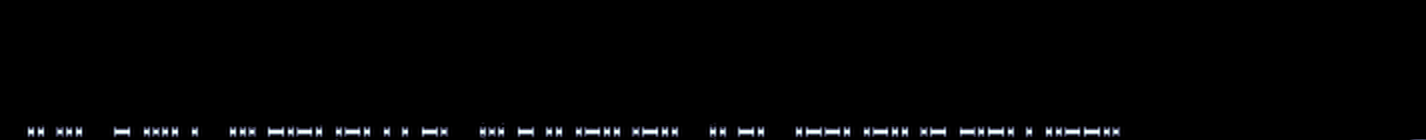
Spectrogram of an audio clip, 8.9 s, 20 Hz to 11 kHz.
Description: Morse code, heard as a keyed tone, about 37 wpm, 700 Hz. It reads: IS THE SCREEN STILL IN PLACE?
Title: Sentences from Top 1000 Words - Review Part 6 - 40wpm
